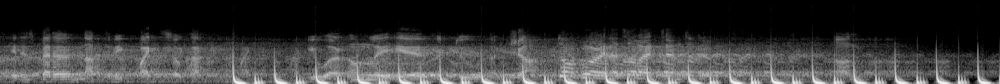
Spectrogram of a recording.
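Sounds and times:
pounding kick and bass pulse: 2.4 - 10.0.

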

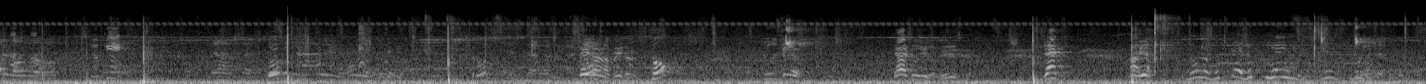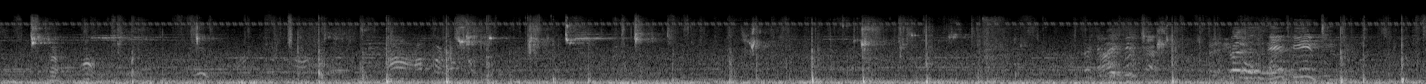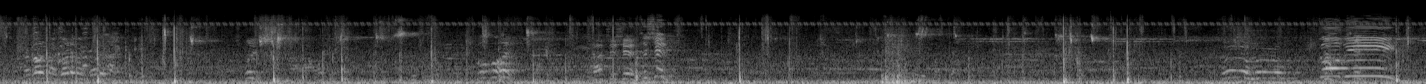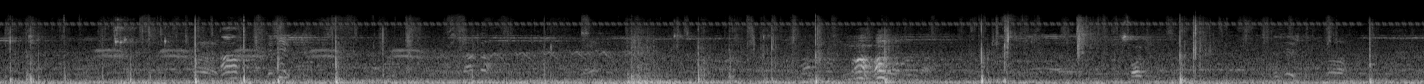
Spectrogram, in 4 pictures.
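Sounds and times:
players calling out: 0.0 - 57.0
basketball bouncing on hard court: 1.4 - 1.6, 39.1 - 40.0.

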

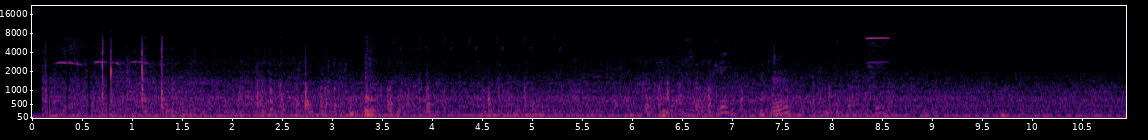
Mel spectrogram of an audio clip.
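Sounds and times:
vehicle engine hum: 0.0 - 10.9
whistled bird notes: 0.1 - 1.4
vehicle body knocks and rattles: 0.8 - 8.4.

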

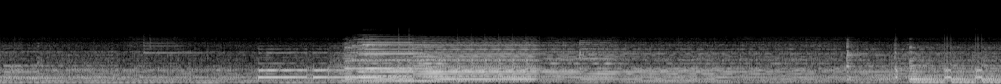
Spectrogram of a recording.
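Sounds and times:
ambient electric guitar drone: 0.0 - 10.0.

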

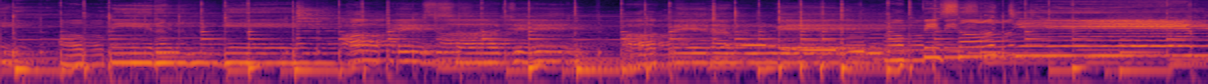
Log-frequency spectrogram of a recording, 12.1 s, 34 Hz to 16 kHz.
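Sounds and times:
harmonium chords: 0.0 - 12.0
tabla strokes: 0.0 - 12.0
voices singing devotional song: 3.4 - 12.0.

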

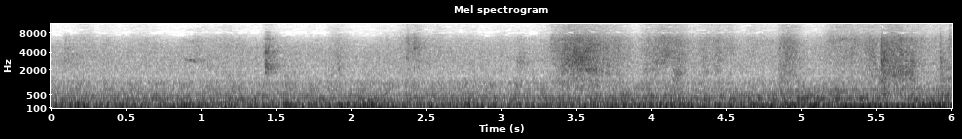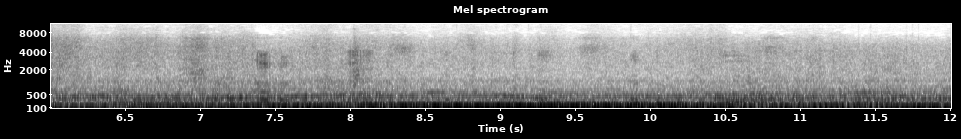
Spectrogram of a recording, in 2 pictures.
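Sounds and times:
bus engine drone: 0.0 - 12.0
road rumble: 0.0 - 12.0.

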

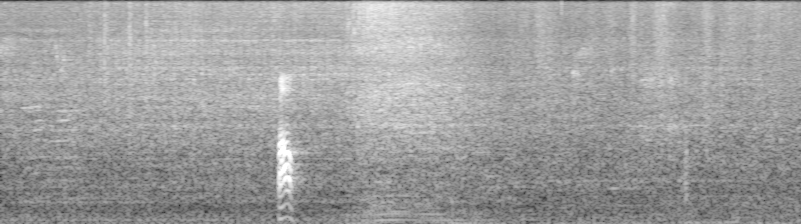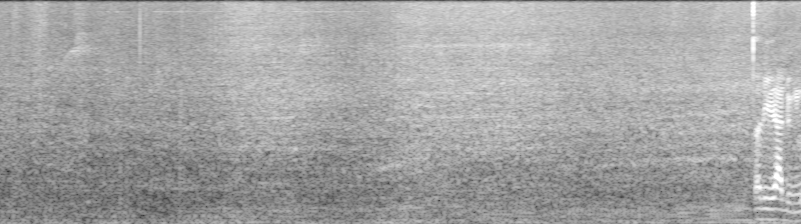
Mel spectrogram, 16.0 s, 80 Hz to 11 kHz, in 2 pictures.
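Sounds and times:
road and wind noise: 0.0 - 16.0.

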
